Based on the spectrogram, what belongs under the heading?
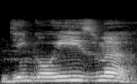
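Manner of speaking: जिंगोइज्म with a clear "izm" ending; slow model word. Shown as a demonstration. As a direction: say जिंगोइज्म slowly for learners. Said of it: "आईएसएम को इज्म बोलते हैं".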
